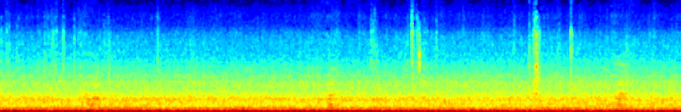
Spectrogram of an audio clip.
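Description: Steady low hum of a running machine, with a few faint clicks about six and eight seconds in.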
